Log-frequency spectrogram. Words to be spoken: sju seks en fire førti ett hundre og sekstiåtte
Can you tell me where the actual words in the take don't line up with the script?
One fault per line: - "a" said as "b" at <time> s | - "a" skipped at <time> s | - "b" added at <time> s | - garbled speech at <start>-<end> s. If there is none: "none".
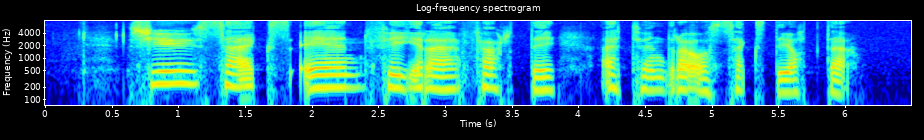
none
